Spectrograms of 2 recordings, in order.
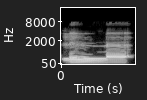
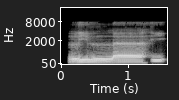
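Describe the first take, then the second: First: The mouth stays nearly closed, sounding unclear. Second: The mouth opens wide, sounding clear. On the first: The speaker calls it wrong. "ini kurang jelas" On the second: The speaker calls it right. "Jadi dia harus dibuka. Lillahi, seperti itu"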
